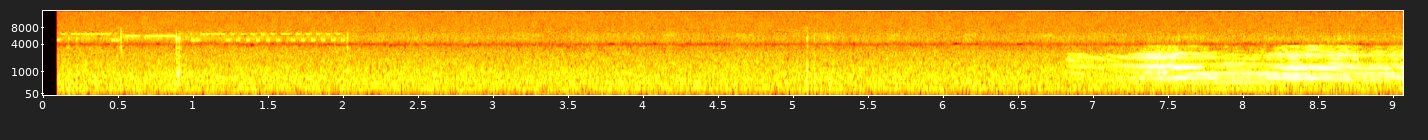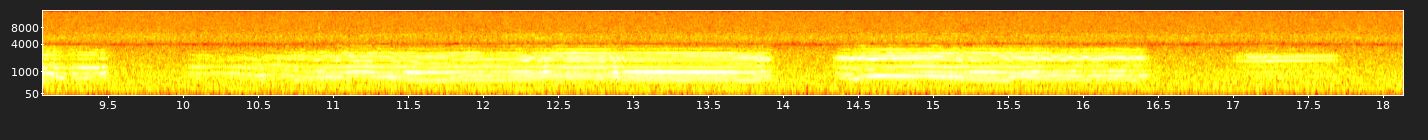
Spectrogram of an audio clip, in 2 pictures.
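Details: A red deer stag, steam coming from his nostrils, gives long, harsh, groaning roars in several drawn-out bouts as he makes his way toward the observers.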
